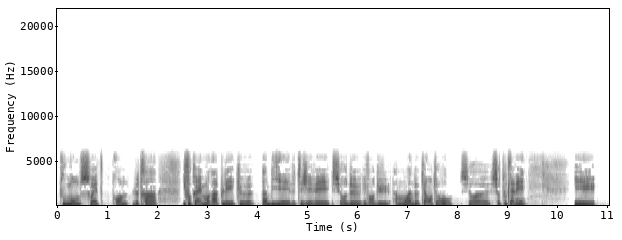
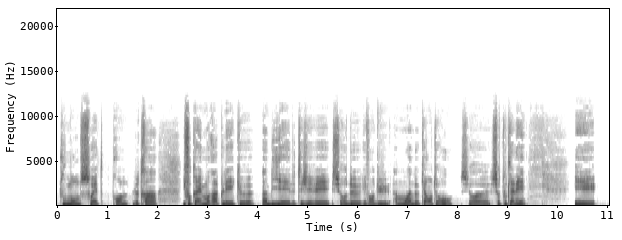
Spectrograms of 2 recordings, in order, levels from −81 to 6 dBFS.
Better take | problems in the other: second | garbled, watery; badly; nothing above 5.5 kHz; slightly in the second

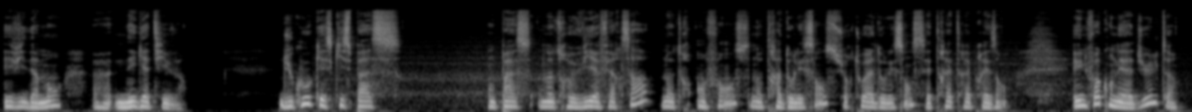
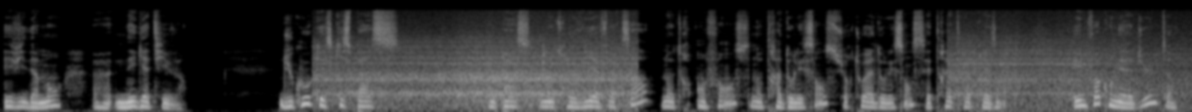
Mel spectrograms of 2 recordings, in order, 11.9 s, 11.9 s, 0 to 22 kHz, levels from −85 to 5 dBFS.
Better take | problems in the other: first | hiss; loud; from 3 to 6.5 s and from 9.5 s on; 4 dB below the speech; faint in the first

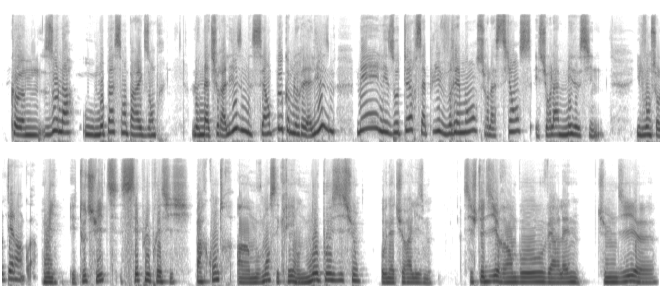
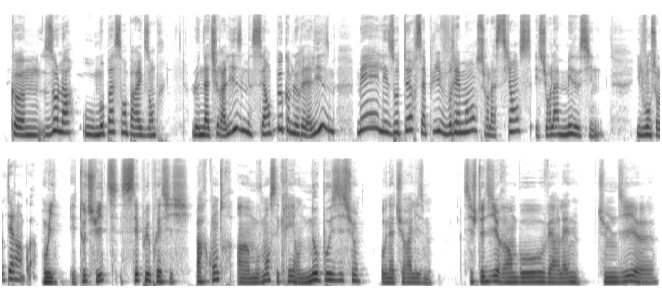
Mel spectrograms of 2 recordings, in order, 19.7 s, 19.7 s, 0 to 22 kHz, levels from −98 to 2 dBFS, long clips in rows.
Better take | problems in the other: second | distortion; slight; 8% of the sound clipped

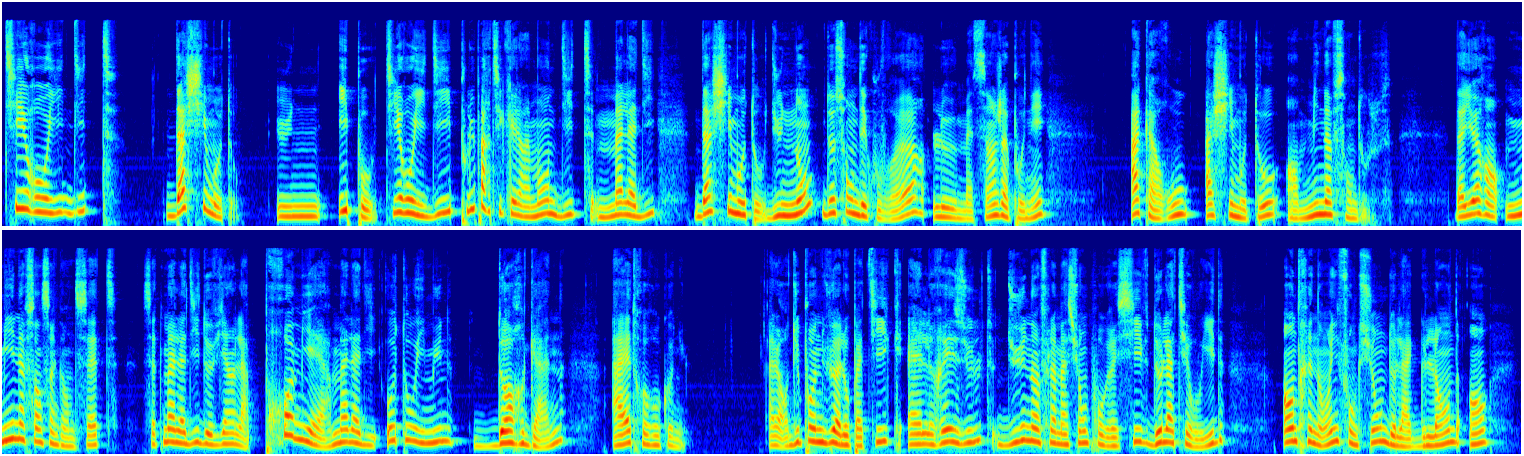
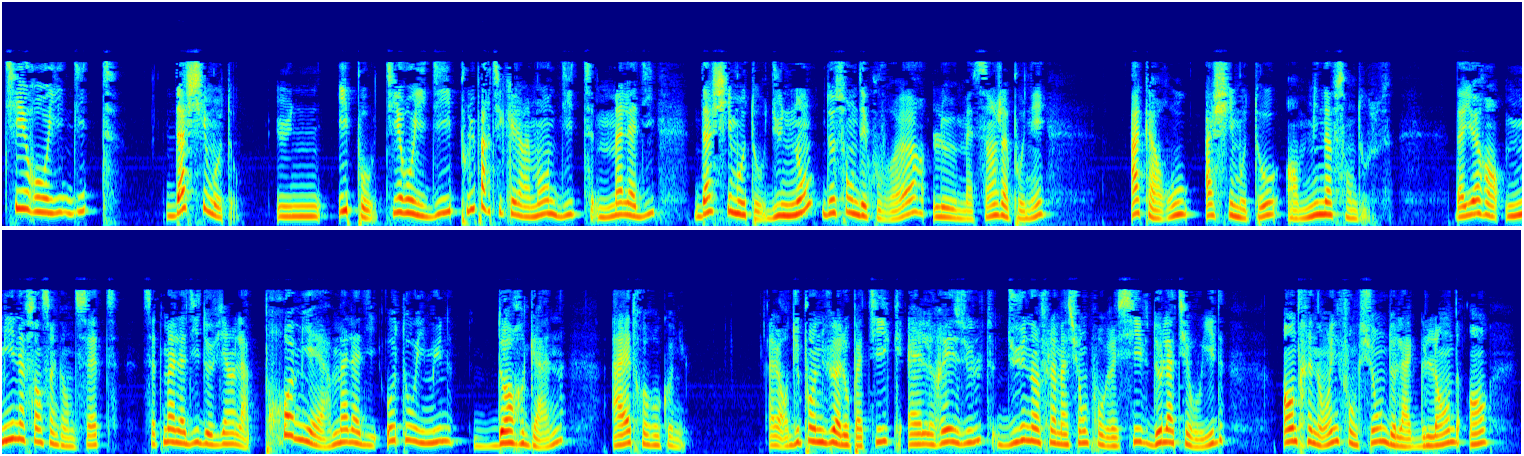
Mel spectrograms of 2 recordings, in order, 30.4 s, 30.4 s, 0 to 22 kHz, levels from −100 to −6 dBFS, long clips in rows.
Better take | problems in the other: first | garbled, watery; slightly; nothing above 6 kHz

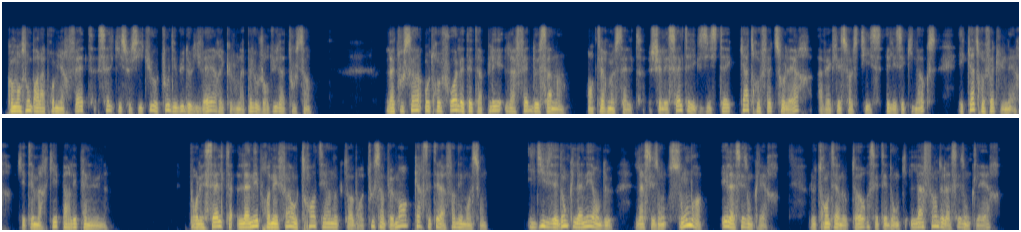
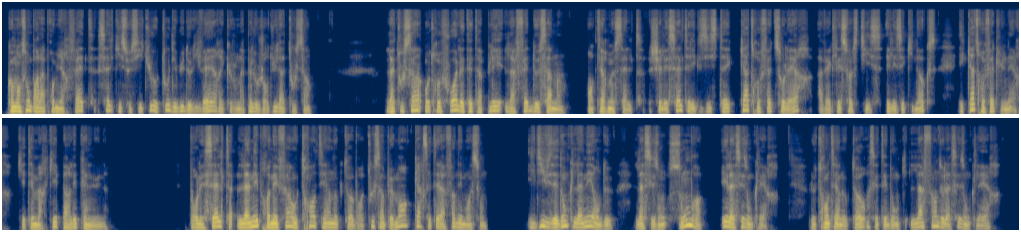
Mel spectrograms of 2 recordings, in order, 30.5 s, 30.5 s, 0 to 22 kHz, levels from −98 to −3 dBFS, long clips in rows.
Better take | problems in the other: second | garbled, watery; badly; nothing above 8 kHz; slightly in the second

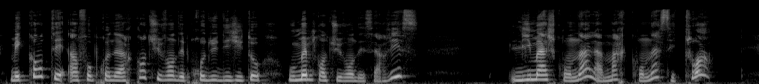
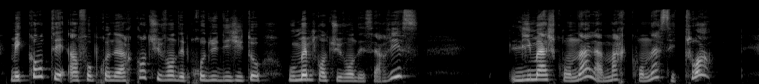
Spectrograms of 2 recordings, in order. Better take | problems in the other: first | thin; very slightly; fading below 750 Hz

